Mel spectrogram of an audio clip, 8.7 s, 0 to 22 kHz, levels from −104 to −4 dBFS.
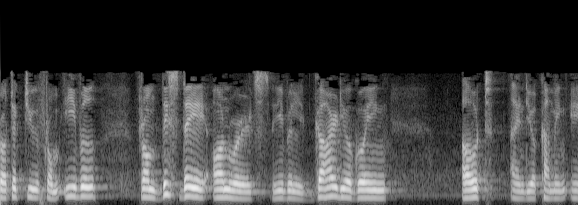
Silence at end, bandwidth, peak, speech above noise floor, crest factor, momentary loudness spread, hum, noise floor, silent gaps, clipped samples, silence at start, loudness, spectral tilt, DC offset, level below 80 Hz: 0 s; 5.4 kHz; -6 dBFS; 38 dB; 16 dB; 11 LU; none; -60 dBFS; none; under 0.1%; 0 s; -23 LUFS; -8 dB/octave; under 0.1%; -70 dBFS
